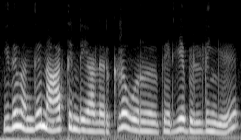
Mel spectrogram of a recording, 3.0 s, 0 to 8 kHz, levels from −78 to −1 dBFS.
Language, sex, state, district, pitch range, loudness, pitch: Tamil, female, Tamil Nadu, Nilgiris, 195-275 Hz, -13 LUFS, 220 Hz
